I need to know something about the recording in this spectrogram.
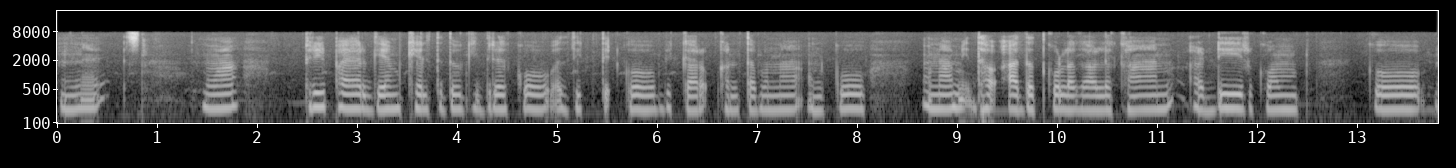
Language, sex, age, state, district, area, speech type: Santali, female, 45-60, Jharkhand, East Singhbhum, rural, spontaneous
